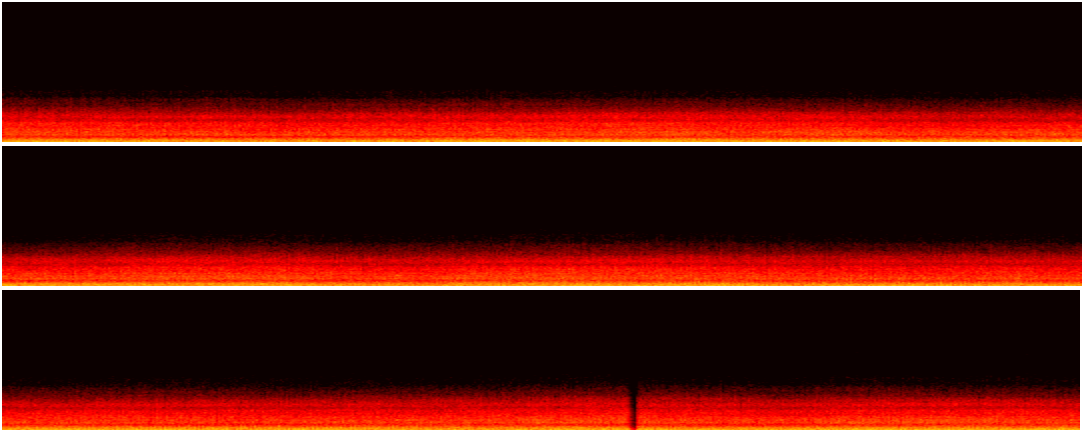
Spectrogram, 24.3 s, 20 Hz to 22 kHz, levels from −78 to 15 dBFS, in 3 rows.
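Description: A burst of packet loss hits the audio at 20.89 s: several consecutive packets never arrived in time to be played, so the receiver concealed the hole by stretching the last sound it had and fading it down for roughly 59 ms, until 20.98 s. What you hear is a brief smeared, dwindling tail in place of the real signal, after which playback picks up about 60 ms further along, with that stretch of audio simply gone.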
